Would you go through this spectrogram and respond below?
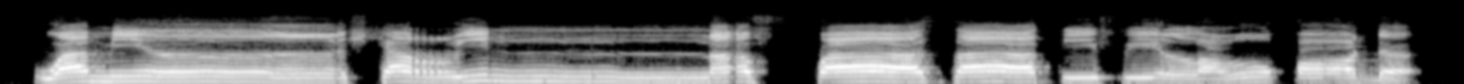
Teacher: Wa min syarrin, nun tasdid, nun ada tasdid itu namanya gunnah musaddadah. Jadi harus digunahkan, didengungkan dan ditahan 2 harokat, nggak boleh buru-buru. Huruf nun dan mim, 2 huruf itu masuk ke maudhi'ul khoisum namanya, masuk ke hidung, sengau.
